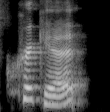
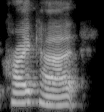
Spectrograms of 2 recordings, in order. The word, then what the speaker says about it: Cricut: C-R-I-C-U-T. – Either cricket or cry-cut. – Yeah, exactly. And it's cricket. I, for years, pronounced it cry-cut until I started working with the queen of cricket and realized, oh, it's the same word.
